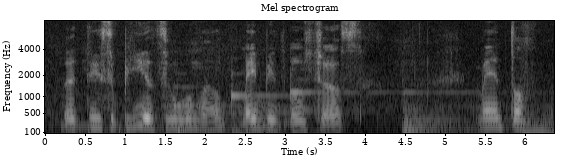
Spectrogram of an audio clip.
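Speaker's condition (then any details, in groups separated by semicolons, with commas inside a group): Multiple sclerosis; worsening, prior chemotherapy-type treatment ineffective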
